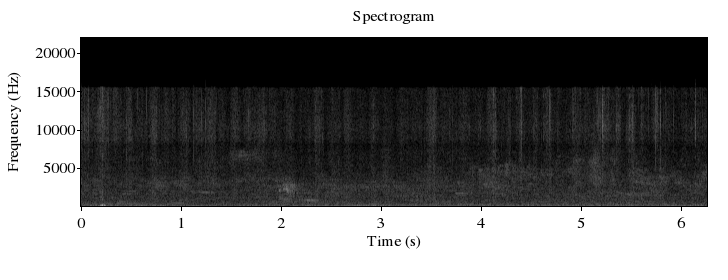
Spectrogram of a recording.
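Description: Quiet yard ambience with faint, sparse bird chirps in the background. One soft low knock comes just after the start and is the loudest sound.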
